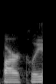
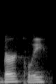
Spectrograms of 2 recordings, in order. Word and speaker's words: Berkeley: Well, there's a famous philosopher named Berkeley, often mispronounced Berkeley, by which a famous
